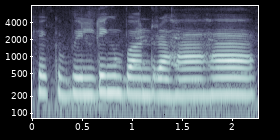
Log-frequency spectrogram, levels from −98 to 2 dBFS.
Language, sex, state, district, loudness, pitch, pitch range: Hindi, female, Jharkhand, Palamu, -15 LUFS, 210 Hz, 205-215 Hz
